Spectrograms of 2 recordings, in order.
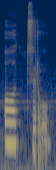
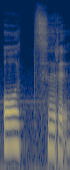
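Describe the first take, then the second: The two takes are said the same way.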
